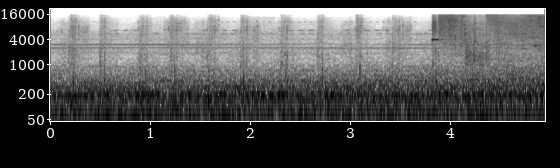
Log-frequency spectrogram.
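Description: Footsteps clank steadily on a metal floor.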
